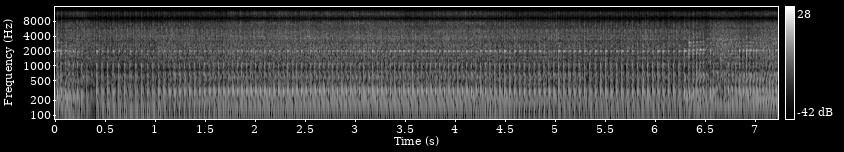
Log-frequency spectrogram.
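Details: Buggy single-cylinder with a carburettor air-setting problem, after the water-soaked air filter was dried and refitted. A fairly steady thump briefly sags and stumbles as the revs dip. Misfiring and cutting out; carb air adjustment is suspected.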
